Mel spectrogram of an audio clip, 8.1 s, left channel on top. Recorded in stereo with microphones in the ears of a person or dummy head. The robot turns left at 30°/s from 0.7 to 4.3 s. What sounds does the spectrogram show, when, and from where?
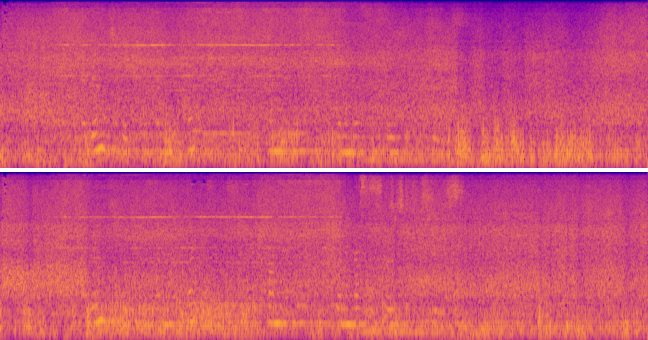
1.0 s a woman speaking: 30° left (ahead or behind), 1.1 m; by 5.8 s 70° right (ahead or behind), 1.1 m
